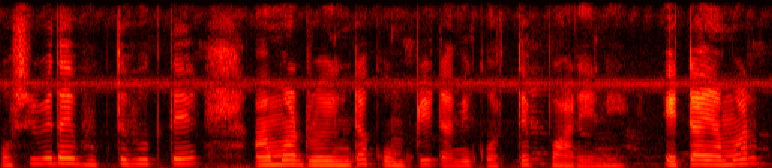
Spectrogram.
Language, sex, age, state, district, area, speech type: Bengali, female, 30-45, West Bengal, Malda, urban, spontaneous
